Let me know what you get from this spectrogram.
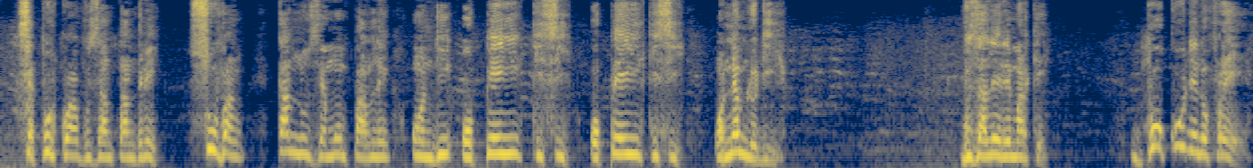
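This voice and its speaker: A man speaks very slowly, with long, frequent pauses and crowd noise in the background. His tone is dark and mellow, and his pitch is extremely high. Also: ordinary pitch variation. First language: Kissi (speaking French). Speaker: online commentator. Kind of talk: impassioned video address. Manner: halting, repetitive stammering; impassioned.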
